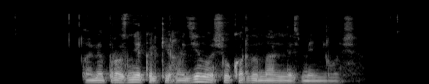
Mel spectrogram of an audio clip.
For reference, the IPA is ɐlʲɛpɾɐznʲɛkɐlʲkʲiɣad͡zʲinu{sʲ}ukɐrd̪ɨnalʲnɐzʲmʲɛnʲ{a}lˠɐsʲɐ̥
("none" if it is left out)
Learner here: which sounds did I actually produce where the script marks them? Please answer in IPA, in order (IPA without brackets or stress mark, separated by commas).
sʲ, i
